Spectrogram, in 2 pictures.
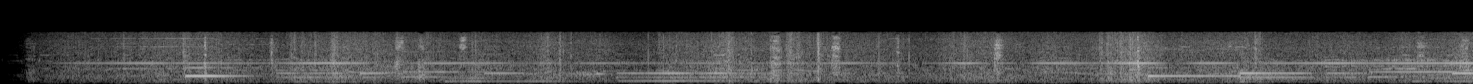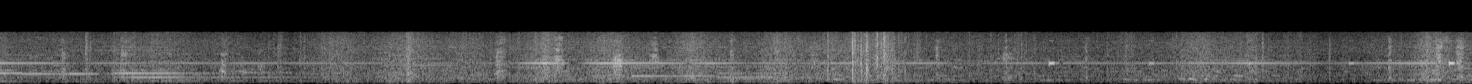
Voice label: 3325kHz; RRI-Palangkaraya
